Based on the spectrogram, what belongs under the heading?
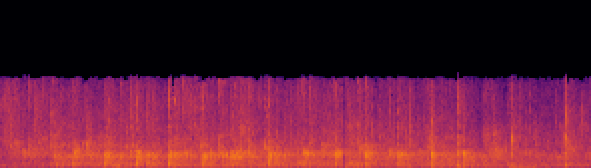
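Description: A crowd applauds steadily for several seconds, a dense wash of many hands clapping with scattered sharper claps standing out, holding a fairly even level throughout.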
